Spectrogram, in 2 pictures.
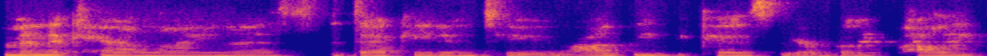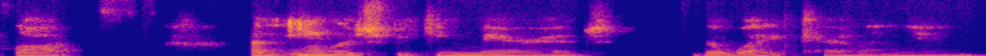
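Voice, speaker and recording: This woman's voice is somewhat breathy, with a dark, mellow tone and monotone, flat intonation. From Philippines. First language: Tagalog. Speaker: writer. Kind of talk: reading aloud. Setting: video call.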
